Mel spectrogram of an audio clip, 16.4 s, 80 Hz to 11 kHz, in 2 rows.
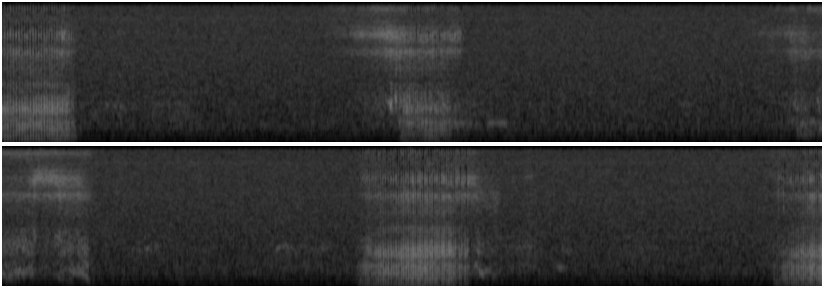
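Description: Rough, rattling snores in a quiet room, about four in 16 seconds, each lasting under a second, with soft noise between.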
